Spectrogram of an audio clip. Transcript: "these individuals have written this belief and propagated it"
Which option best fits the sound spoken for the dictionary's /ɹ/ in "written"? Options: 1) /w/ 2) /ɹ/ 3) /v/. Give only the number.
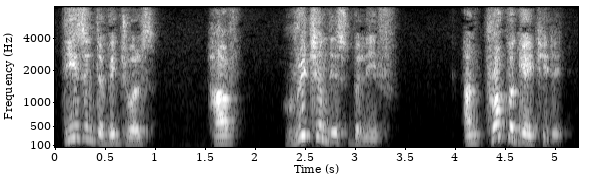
2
